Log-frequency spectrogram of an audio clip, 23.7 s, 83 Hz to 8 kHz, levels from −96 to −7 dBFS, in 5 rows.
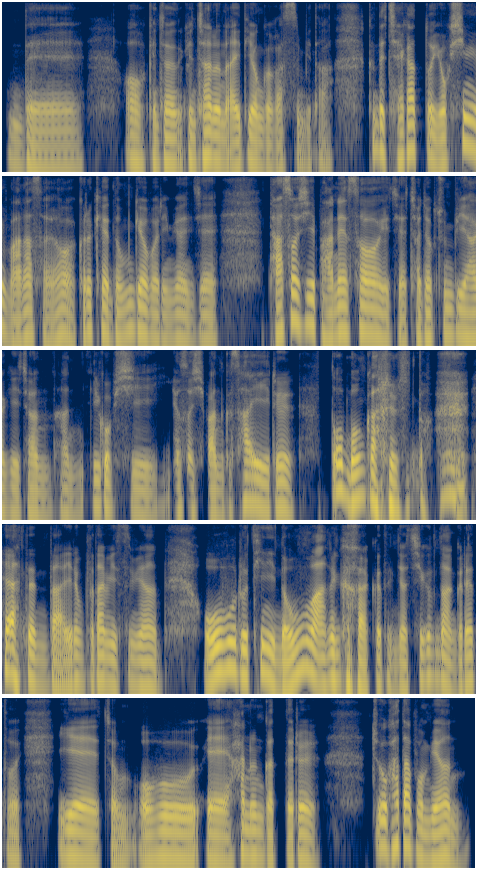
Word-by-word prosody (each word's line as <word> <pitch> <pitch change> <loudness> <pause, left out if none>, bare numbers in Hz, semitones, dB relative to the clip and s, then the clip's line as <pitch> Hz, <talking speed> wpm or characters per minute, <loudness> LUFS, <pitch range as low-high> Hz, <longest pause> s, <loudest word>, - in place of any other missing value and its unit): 네. 85 -3 -5 0.4
어 110 -2 -1
괜찮은 100 0 -1
괜찮은 110 0 +2
아이디어인 95 +2 +1
것 90 -1 -3
같습니다. 85 -1 -8 0.3
근데 - - -1
제가 120 +5 +1
또 115 - +1
욕심이 145 - +1
많아서요. 105 0 -1
그렇게 125 -1 -1
넘겨 115 +4 0
버리면 95 -1 -3
인제 95 +1 -5 0.5
5:30 140 -6 +1
에서 120 -2 +3
이제 90 -2 -4
저녁 100 -1 -3
준비하기 105 -4 -2
전 90 -2 -4
한 95 -1 -9
'7:00 95 -6 -3 0.2
6:30 95 -1 -3
사이를 115 -5 +1 0.4
또 190 - +5
뭔가를 140 -5 +3 0.2
또 - - -7 0.5
해야 145 -4 +7
된다.' 105 -5 +1
이런 115 +1 0
부담이 110 0 +1
있으면 100 -1 -1 0.5
오후 155 +7 +6
루틴이 135 -1 +2
너무 115 - +4
많은 125 -4 +5
것 115 - -1
같거든요. 95 -1 0
지금도 125 +4 -2
안 100 - +1
그래도 115 +5 -1 0.4
이게 110 -4 +3
좀 - - -4
오후에 105 -1 +2
하는 115 +3 -1
것들을 100 -2 0 0.5
쭉 145 -2 +2
하다 155 0 +4
보면 105 - +1
110 Hz, 275 characters per minute, -26 LUFS, 95-120 Hz, 0.5 s, 해야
